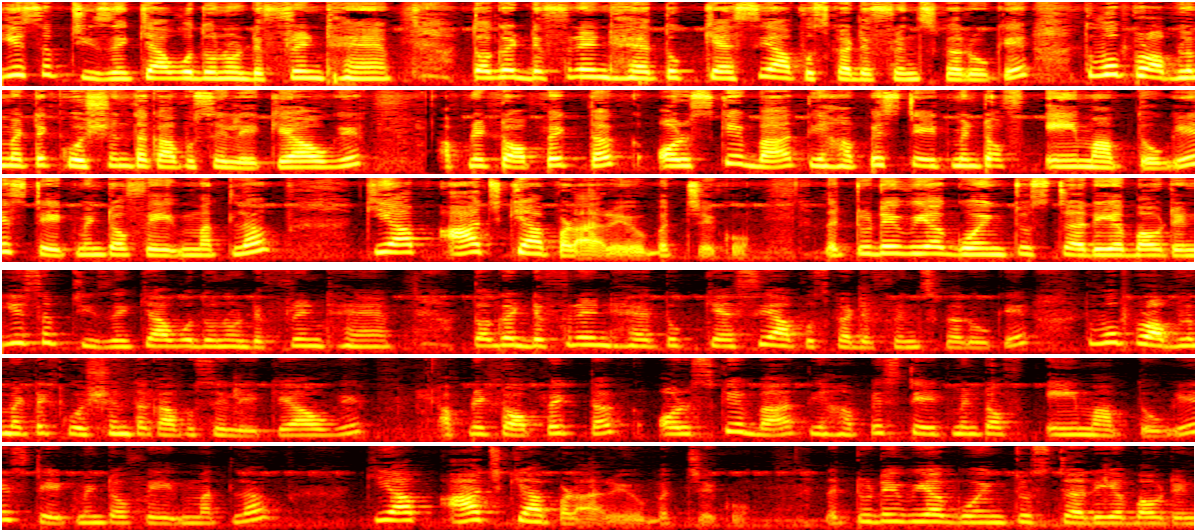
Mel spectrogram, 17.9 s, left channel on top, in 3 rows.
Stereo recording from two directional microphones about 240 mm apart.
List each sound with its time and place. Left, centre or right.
0.0 s speech: left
